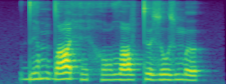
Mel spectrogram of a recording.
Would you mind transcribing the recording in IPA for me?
d̪ e̤ m dˤ e h e̤ h o̤ ðˤ ɐ v t̪ ʉ z u z m ɵ

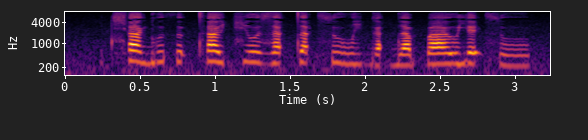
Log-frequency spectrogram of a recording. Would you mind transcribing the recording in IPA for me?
t͡ɕʰ ä˦˨ ɡ u˦˨ θ ʊ˦ ʔ tʰ a˦˨ ʊ̯ t͡ɕ o˦˨ ʊ̯ z ä˦ ʔ t ä˦ ʔ sʰ u˦˨ w i˦˨ ɡ ä˦ ʔ d ä˦˨ p a˦ ʊ̯ j ɛ˦ ʔ sʰ u˨

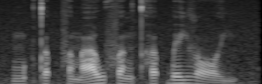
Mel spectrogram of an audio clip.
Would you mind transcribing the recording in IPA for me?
m ʊ˨ k̚ t̪ ɐ˧ p̚ f ɐ˨˩ m aː˥ w f ɐ˨ ŋ t̪ʰ ɐ˨˥ p̚ w e˥ j l ɔː˨˩ j

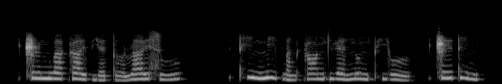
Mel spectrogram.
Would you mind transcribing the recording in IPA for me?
ʈ͡ʂ ɻ̩˥ n̪ w ä˥˧ k a˥˩ ɪ̯ p j ɛ˧˥ t̪ ɤ˨˩ ɻ a˥ ɪ̯ s u˧˥ | t̪ʰ i˥˧ ŋ n̪ i˥˩ p w a˩ n k ɑ˥ ŋ t̪ ɥ ɛ˥˧ n̪ ʊ˥˧ ŋ pʰ j o˥˩ ʊ̯ | ʈ͡ʂ e˥ ɪ̯ t̪ i˥˩ n

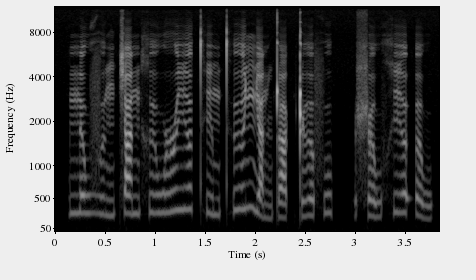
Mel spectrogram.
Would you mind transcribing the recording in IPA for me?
n ə˧ w v ɨ˨˩˦ ŋ c a˧ n x ɨ˧ w ɹ i˧˥ ə̯ t̪ʰ i˨˩ m t̪ʰ ɨ˧˥ ə̯ ɲ a˨˩˨ n ʈ a˨˩ k̚ ʈ ɨ˧ ə̯ f u˦˥ p̚ | ʂ ə˨˩˦ w x i˧˥ ə̯ ʔ ə˨˩˨ w

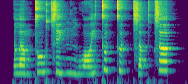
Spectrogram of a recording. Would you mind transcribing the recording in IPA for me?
l ɐ˨ m t̪ o˥ w t͡s e˧ j ŋ ɪ˨ ŋ w ɔː˨˥ j t̪ ɵ˥ t̚ t̪ ɵ˧ t̚ t͡s ɐ˨˥ k̚ t͡s ɐ˥ k̚

